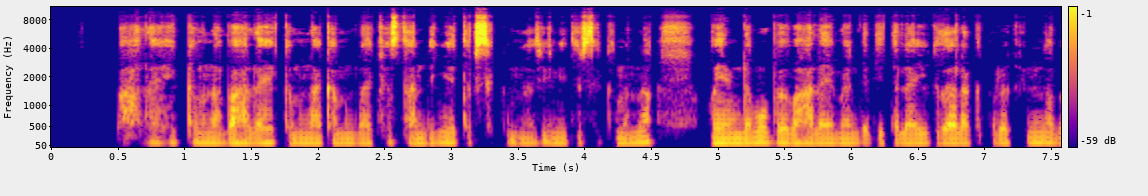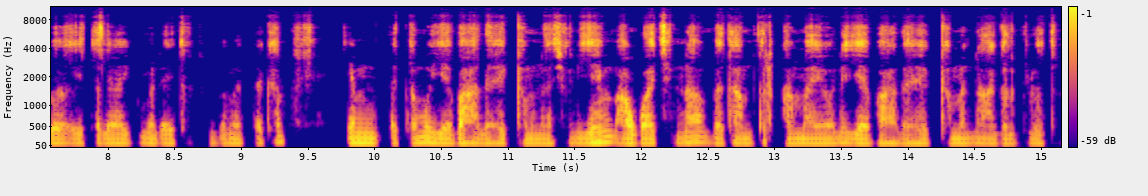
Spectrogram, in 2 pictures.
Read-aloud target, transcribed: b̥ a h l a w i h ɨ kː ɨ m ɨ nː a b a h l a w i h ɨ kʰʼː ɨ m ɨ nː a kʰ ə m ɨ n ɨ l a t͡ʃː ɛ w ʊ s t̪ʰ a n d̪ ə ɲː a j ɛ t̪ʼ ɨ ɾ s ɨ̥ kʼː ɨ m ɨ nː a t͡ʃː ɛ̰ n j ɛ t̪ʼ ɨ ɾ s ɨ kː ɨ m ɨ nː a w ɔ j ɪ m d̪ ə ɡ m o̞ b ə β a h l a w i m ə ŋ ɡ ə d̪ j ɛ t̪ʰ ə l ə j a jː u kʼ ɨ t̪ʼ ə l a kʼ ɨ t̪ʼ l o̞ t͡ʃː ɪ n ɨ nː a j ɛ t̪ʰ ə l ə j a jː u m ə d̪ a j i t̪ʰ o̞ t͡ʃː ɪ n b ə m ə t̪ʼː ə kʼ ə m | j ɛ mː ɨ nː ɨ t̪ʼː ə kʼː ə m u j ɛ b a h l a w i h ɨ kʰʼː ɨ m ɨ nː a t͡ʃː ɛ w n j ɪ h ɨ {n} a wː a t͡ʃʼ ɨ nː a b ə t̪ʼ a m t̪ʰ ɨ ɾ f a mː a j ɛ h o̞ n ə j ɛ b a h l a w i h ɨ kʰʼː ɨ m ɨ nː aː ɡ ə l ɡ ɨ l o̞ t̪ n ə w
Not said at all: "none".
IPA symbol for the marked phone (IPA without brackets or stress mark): m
